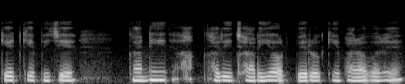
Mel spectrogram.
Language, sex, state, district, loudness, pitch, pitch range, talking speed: Hindi, female, Arunachal Pradesh, Lower Dibang Valley, -15 LUFS, 185 Hz, 175-195 Hz, 145 wpm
